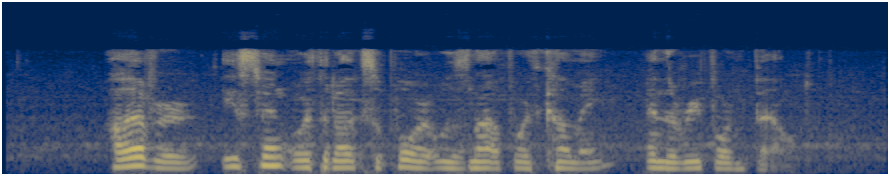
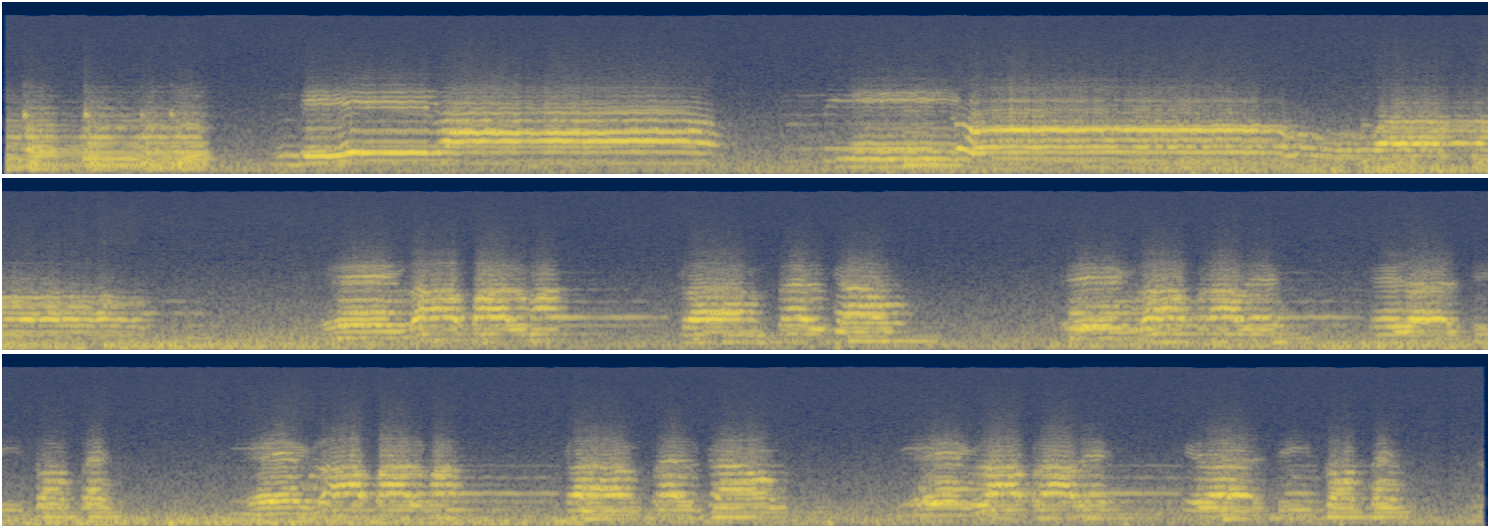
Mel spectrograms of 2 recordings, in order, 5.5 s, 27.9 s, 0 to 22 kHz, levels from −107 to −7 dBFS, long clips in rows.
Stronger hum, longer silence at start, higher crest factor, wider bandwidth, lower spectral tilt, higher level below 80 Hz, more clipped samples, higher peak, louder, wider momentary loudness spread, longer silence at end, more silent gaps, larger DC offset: neither; first, 0.65 s vs 0 s; first, 20 dB vs 14 dB; second, 7.4 kHz vs 15.5 kHz; second, -4.5 dB/octave vs -8.5 dB/octave; second, -76 dBFS vs -40 dBFS; neither; second, -20 dBFS vs -6 dBFS; second, -38 LUFS vs -21 LUFS; about the same, 13 LU vs 14 LU; first, 0.5 s vs 0 s; neither; neither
